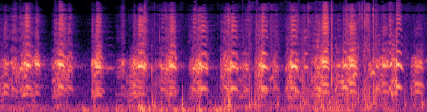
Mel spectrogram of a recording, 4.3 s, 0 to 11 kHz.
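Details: Canada geese honking through a fight between two ganders in March 2023: rhythmic, raspy honks roughly three a second, each with a clear nasal tone, plus low splashing and scuffle noise.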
